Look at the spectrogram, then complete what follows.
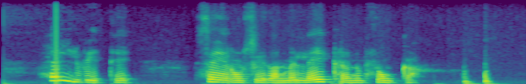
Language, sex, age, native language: Icelandic, female, 50-59, Icelandic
